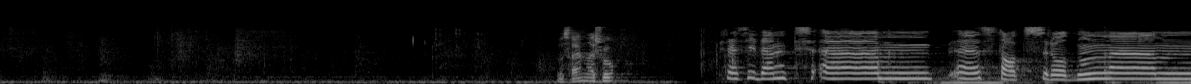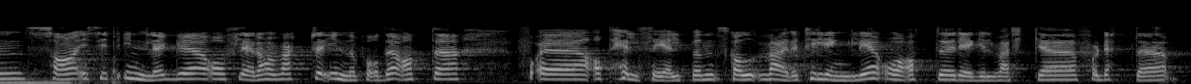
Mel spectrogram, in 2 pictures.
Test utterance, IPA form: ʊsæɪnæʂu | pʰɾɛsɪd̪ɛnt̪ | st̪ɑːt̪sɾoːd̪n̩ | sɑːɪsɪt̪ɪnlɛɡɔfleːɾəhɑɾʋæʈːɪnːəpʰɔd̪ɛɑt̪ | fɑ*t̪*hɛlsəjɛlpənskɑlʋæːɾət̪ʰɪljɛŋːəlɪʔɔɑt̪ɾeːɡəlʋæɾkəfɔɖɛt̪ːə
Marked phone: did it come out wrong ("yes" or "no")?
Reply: no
